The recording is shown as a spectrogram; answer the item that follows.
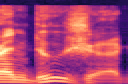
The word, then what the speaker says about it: Nduja: And their Induja Calabrese spread, I'm mispronouncing it every time, is No, you are saying it basically beautiful.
